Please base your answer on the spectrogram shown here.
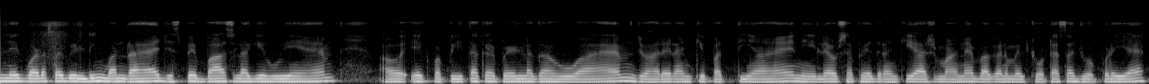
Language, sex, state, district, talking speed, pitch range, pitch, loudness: Hindi, male, Jharkhand, Sahebganj, 220 wpm, 125-140 Hz, 130 Hz, -17 LUFS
